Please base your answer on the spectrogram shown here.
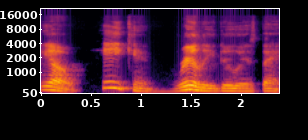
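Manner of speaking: normal talking voice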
